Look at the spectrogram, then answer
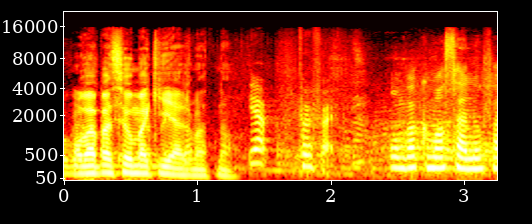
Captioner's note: in English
